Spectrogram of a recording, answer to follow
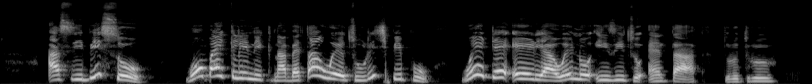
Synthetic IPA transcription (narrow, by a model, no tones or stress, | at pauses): asibiso | mobakliniknabɛtawetuɾit͡ʃpipʊ | wedeʔeɾiawenoʔizituʔɛn̩ta̰ | tuɾutɾu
